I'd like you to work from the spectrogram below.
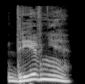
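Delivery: put-on high boyish question; checking eagerly. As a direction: ask for detail in a high, interested voice. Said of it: "уточнил он". (уточнить высоким мальчишеским голосом)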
